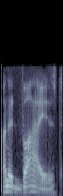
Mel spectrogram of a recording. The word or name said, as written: unadvised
